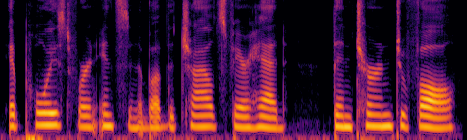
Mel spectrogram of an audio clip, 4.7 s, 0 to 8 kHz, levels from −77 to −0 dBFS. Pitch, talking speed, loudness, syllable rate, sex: 195 Hz, 165 wpm, -18 LUFS, 4.7 syllables/s, female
